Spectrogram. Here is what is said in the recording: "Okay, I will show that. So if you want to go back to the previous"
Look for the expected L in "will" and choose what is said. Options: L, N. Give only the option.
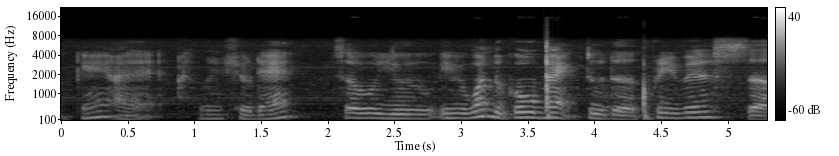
N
